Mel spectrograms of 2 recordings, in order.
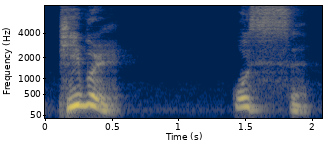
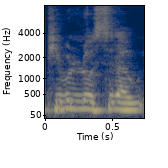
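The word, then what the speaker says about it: βίβλος: 비블, 오스, 비블하고 오스라고 읽어야 돼요. 비블로스라고 읽으면 이 구분이 안 된 소리예요.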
